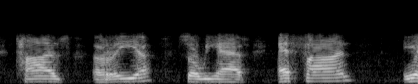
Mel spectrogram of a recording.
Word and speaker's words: Tazria: you know that E-T, like some say TAZRIA, Ashkenazi Jews will say TAZRIA, but Sephardic and other Jews will more pronounce it as TAZRIA.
